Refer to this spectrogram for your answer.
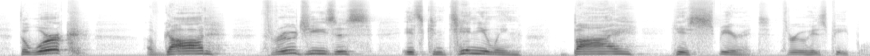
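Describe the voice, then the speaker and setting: Speaking very slowly at a fairly high pitch, a man leaves long, frequent pauses in a very clean recording with a silent background. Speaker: pastor. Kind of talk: sermon. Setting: church. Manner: preacherly, call-and-response, animated.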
